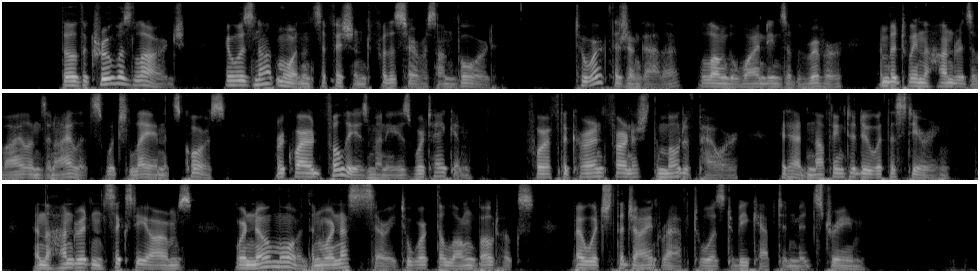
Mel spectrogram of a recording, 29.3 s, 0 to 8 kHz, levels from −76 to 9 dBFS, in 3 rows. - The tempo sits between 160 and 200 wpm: Yes, average, 185 wpm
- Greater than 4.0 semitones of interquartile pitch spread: Yes, average, 4.7 semitones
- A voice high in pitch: No, low, 110 Hz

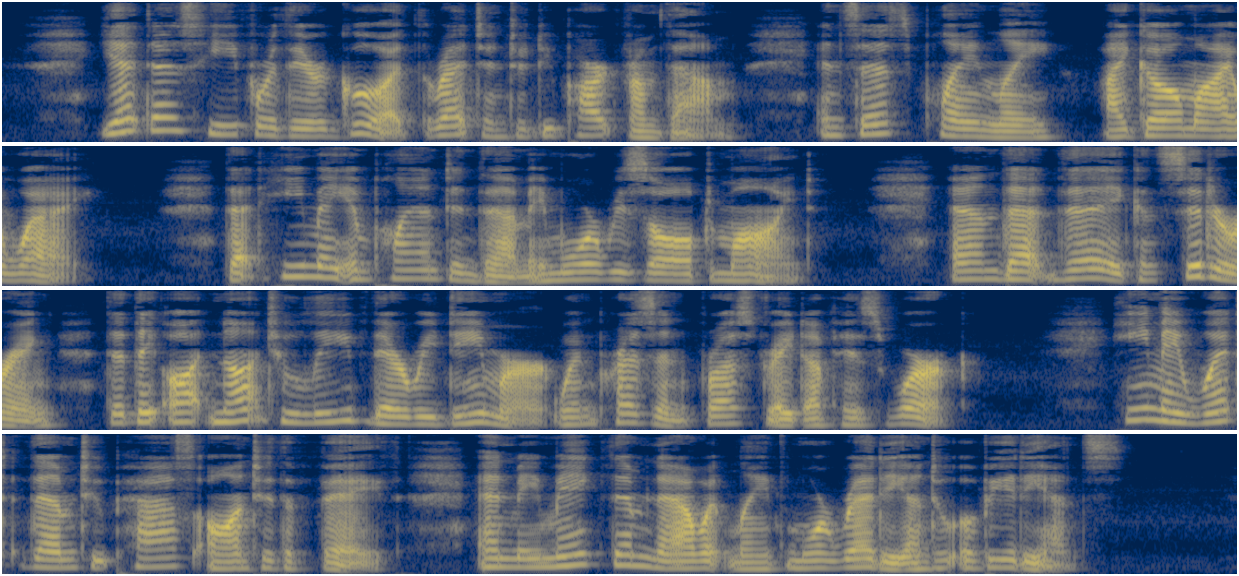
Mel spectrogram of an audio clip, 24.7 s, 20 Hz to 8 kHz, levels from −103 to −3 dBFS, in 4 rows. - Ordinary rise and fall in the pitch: Yes, average, 4.2 semitones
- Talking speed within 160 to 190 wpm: Yes, average, 165 wpm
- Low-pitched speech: No, medium, 170 Hz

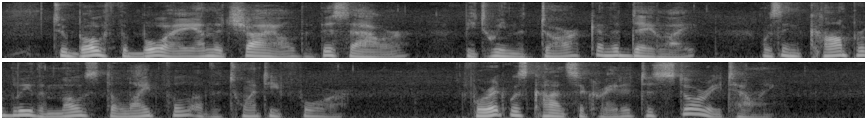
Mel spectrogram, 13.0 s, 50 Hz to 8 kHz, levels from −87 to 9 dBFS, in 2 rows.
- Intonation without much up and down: No, average, 4.8 semitones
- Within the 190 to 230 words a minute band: No, average, 145 wpm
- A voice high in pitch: No, low, 130 Hz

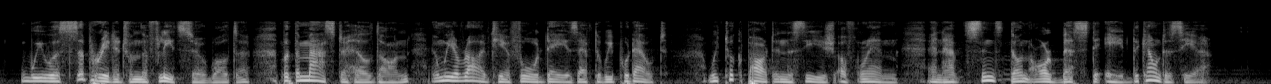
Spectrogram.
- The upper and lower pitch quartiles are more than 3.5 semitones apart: Yes, wide, 5.6 semitones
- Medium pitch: No, low, 115 Hz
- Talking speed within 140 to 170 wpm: No, average, 200 wpm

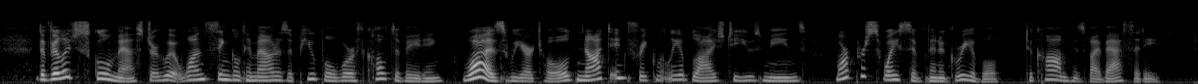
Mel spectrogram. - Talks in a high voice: No, medium, 180 Hz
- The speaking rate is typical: Yes, average, 160 wpm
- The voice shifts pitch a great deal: Yes, wide, 6.0 semitones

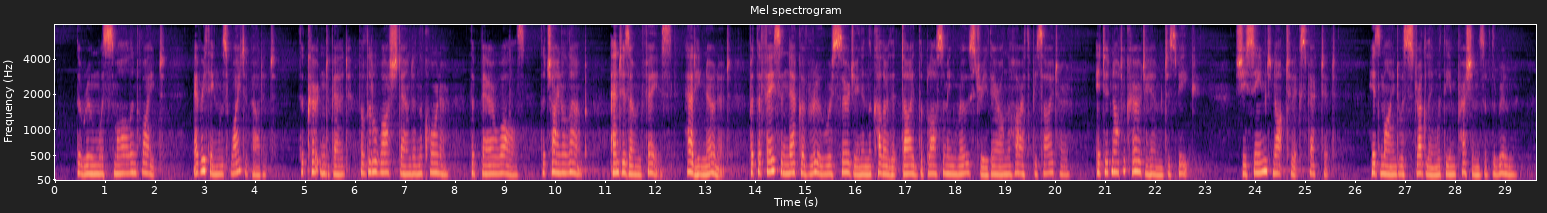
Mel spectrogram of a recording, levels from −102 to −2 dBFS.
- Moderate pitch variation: Yes, average, 3.0 semitones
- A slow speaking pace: No, average, 170 wpm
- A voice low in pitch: No, medium, 160 Hz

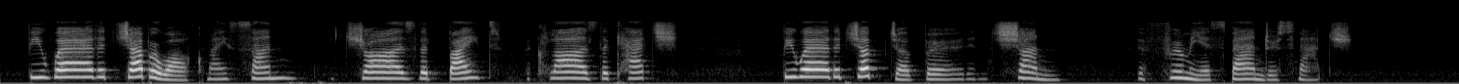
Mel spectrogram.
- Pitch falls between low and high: No, very high, 275 Hz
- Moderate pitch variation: Yes, average, 4.5 semitones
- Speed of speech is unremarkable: No, slow, 80 wpm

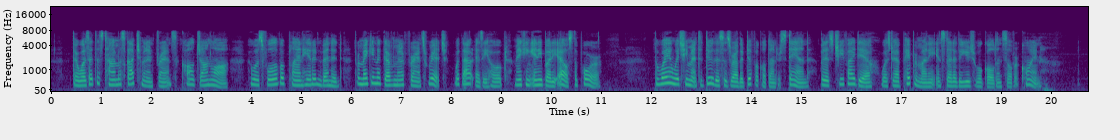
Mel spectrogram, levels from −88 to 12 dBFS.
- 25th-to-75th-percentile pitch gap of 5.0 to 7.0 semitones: Yes, wide, 5.5 semitones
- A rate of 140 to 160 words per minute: No, average, 195 wpm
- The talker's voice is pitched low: No, high, 200 Hz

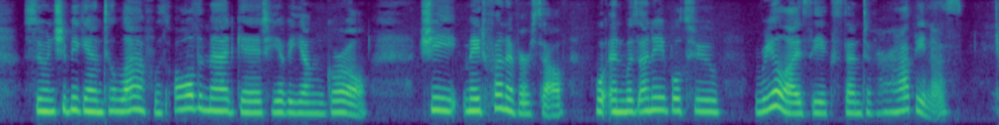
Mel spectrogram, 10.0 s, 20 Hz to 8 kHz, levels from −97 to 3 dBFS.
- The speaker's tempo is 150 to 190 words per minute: Yes, average, 175 wpm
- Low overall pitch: No, high, 245 Hz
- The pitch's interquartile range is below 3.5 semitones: Yes, narrow, 2.6 semitones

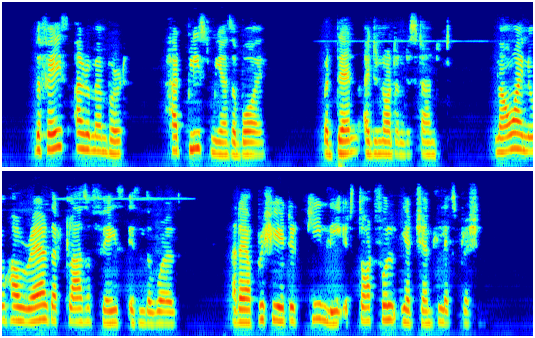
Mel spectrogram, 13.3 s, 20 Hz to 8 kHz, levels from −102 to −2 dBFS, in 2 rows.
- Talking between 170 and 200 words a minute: Yes, average, 175 wpm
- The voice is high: Yes, high, 195 Hz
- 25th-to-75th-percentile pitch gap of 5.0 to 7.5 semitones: No, average, 3.4 semitones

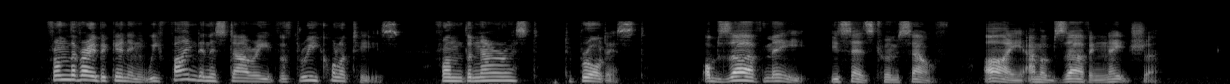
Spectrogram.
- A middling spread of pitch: No, wide, 6.2 semitones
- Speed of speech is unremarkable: No, slow, 130 wpm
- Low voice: No, medium, 150 Hz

